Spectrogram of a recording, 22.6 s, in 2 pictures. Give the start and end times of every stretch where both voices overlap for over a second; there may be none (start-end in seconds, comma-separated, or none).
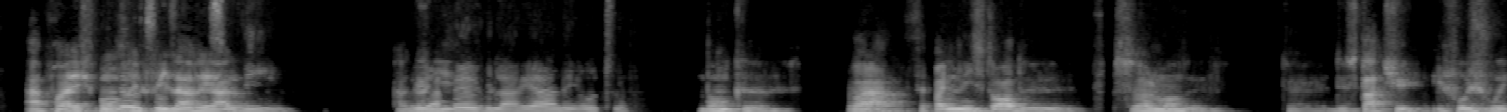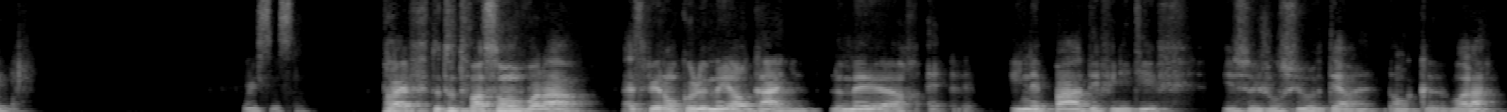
0.8-2.0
